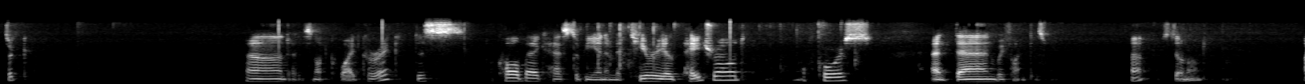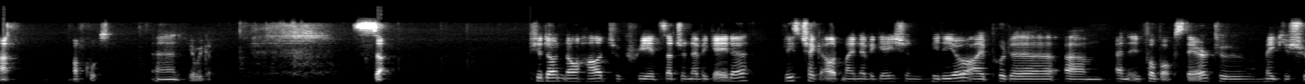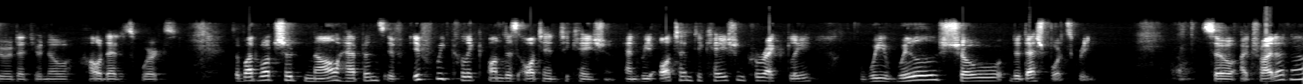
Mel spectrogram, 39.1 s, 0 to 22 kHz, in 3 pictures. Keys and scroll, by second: 3.6 alt+Up, 3.7 alt+Up, 4.1 alt+Up, 4.5 alt+Up, 5.1 super+x, 9.6 super+v, 11.1 super+z, 12.0 ctrl+space, 14.3 super+v, 15.3 alt+super+l, 15.6 super+s, 18.3 alt+super+l, 18.3 super+s.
